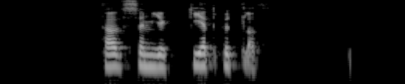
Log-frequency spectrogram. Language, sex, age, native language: Icelandic, male, 20-29, Icelandic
